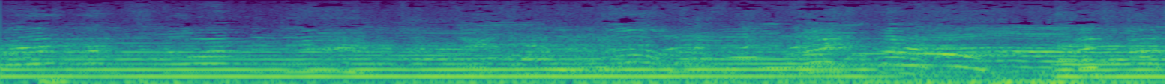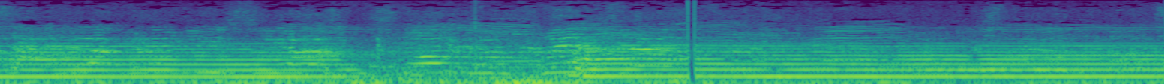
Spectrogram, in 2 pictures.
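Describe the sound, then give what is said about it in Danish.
A man shouts a burger order at McDonald's, nearly drowned out by a loud, steady, low horn that blares in three long blasts with brief breaks between them, while his voice wavers underneath. “Hvor man kan høre, der er en mand, der råber, det er også det, du beskriver her, råber en bestilling ind til McDonald's for at få en burger. Ja. Og så lyder det, som om man bliver overdøvet af et eller andet botthorn.”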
